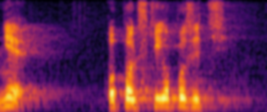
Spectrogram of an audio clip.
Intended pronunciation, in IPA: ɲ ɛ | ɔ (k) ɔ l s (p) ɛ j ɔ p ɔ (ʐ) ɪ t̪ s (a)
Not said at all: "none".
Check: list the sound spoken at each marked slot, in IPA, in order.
p, k, z, i

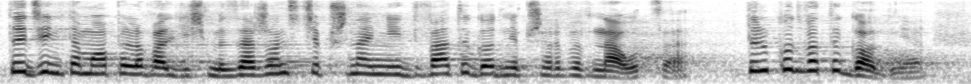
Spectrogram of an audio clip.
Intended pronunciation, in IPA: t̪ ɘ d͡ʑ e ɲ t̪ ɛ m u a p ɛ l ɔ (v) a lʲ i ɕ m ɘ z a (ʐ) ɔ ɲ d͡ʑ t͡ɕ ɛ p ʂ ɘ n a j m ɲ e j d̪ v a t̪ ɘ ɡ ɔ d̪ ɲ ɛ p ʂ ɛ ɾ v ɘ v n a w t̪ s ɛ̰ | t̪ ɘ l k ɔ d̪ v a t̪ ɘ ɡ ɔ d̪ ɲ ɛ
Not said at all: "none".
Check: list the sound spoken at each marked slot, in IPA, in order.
v, ʐ

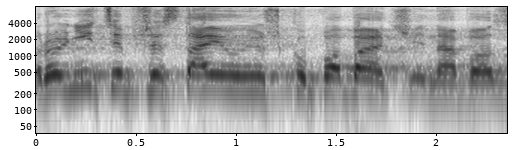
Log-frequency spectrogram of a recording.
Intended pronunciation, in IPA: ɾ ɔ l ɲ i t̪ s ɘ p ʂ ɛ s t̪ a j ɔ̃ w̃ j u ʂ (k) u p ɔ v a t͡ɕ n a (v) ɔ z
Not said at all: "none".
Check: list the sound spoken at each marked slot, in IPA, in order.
k, v

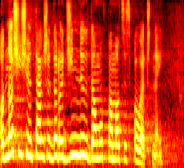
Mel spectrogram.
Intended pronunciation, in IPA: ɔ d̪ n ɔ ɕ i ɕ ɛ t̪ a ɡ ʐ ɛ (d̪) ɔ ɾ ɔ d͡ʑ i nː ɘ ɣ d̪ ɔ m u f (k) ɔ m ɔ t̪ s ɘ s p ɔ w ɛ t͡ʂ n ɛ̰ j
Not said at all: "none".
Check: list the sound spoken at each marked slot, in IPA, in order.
d̪, p

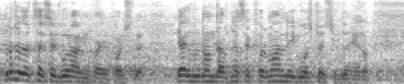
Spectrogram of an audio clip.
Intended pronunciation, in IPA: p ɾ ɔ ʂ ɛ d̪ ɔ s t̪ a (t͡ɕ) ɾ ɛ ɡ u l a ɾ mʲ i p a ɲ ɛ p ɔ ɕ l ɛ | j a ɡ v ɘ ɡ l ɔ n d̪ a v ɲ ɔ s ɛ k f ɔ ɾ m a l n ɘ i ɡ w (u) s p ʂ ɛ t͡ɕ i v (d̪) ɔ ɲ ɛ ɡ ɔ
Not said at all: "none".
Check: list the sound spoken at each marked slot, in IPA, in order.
t͡ɕ, ɔ, d̪

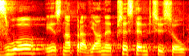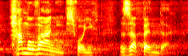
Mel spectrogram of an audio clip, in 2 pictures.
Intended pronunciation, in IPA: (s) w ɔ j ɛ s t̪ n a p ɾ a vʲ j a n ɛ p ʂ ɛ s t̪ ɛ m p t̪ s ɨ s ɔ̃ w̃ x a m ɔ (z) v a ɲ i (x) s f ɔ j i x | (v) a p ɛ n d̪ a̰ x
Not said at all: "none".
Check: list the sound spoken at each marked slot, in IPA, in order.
z, none, f, z

